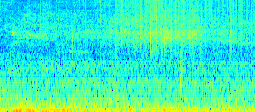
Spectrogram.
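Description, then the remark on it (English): Organically raised, free-range chicken from a local farm sizzles steadily in a hot skillet in a restaurant kitchen in Lincoln, Nebraska, a dense crackling hiss that holds at an even level throughout, with a low mechanical hum underneath and no talking. “That's Chef Andrew DiDonato giving me the backstory on my chicken sizzling in the skillet.”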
